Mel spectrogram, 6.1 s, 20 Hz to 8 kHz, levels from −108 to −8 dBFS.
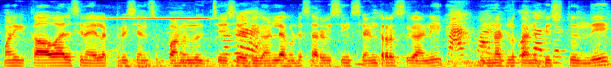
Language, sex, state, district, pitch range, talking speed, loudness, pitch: Telugu, male, Andhra Pradesh, Sri Satya Sai, 120-130 Hz, 120 wpm, -18 LUFS, 125 Hz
